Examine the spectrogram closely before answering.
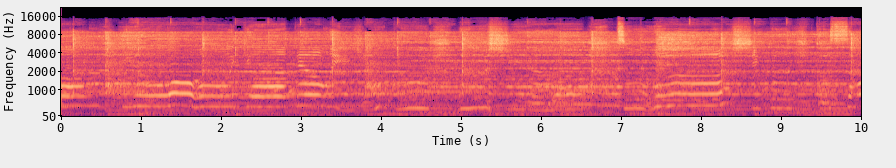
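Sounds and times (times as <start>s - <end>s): amplified backing music with beat: 0.0s - 10.0s
woman singing into microphone: 0.0s - 10.0s.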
